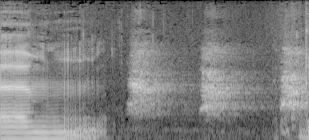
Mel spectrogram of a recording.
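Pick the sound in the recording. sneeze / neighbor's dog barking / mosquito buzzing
neighbor's dog barking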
